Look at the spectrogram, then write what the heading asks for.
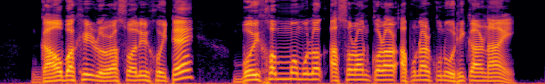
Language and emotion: Assamese, angry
